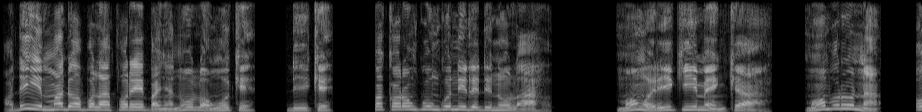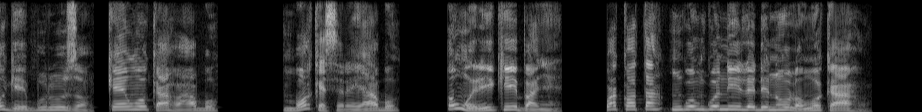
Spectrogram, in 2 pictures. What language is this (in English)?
Igbo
